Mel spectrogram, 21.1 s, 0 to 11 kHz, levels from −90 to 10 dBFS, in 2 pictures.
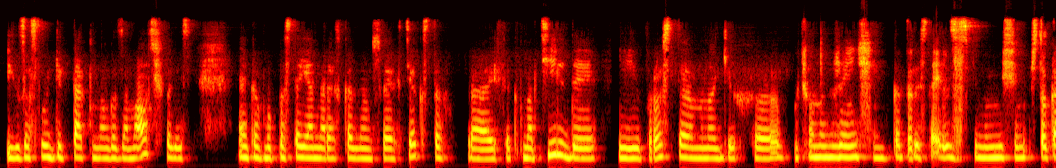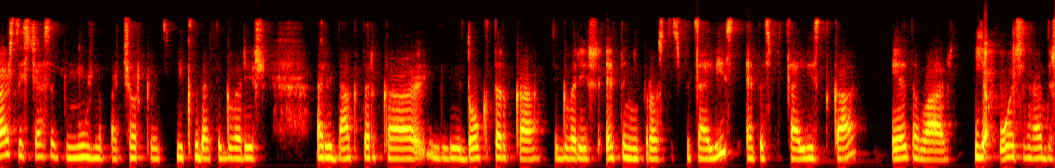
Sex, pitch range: female, 200-225 Hz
